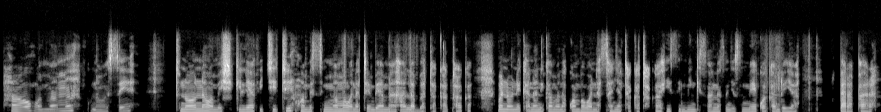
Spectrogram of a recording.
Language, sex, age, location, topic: Swahili, female, 25-35, Nakuru, health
